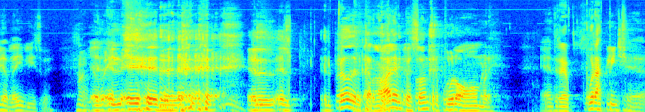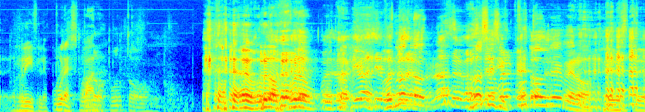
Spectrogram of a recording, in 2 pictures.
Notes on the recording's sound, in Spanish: perdonen el eco del audio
